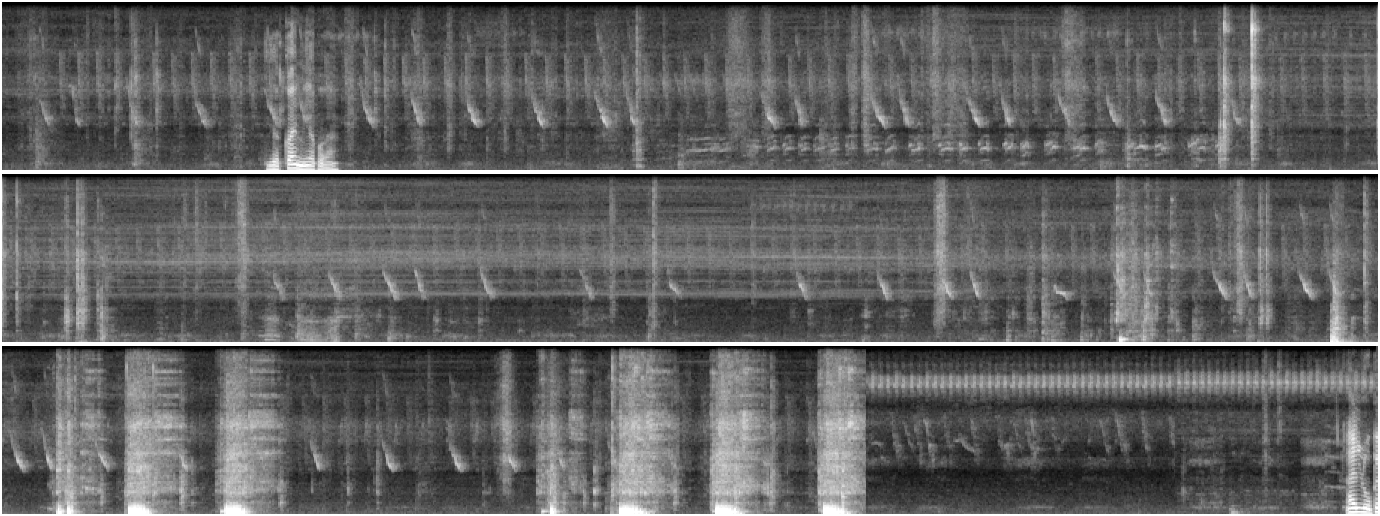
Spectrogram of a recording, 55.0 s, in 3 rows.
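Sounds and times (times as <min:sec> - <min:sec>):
birds chirping: 0:00.4 - 0:20.4, 0:21.1 - 0:25.1, 0:28.8 - 0:55.0
recoil starter cord pull: 0:33.2 - 0:34.0, 0:37.4 - 0:40.5, 0:43.8 - 0:48.2.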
